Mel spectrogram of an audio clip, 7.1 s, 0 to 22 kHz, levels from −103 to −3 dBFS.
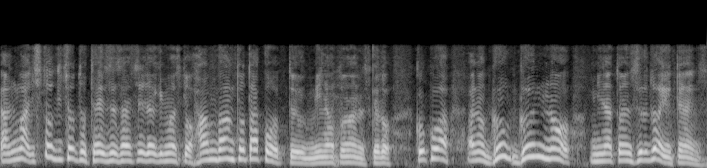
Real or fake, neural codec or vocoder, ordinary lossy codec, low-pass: fake; codec, 16 kHz, 4 kbps, FreqCodec, smaller model; none; 7.2 kHz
